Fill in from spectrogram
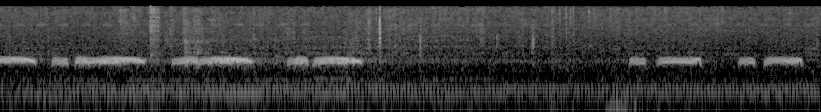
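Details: Spotted dove calling in a trapping setting: a run of mid-pitched hollow coos in short and longer notes, a phrase lasting several seconds, then a pause of about two and a half seconds before the series resumes. Faint outdoor background.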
